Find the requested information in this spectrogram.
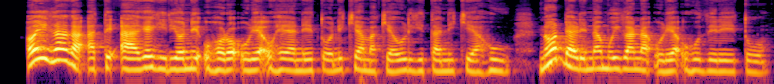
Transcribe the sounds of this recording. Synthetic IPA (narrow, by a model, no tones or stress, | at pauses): ɔiɣaɣaʔateʔaɣɛɣiɾiɔneʔoɦɔɾɔʔoɾea̰ʔoɦɛaneːtwɔnekeamakeaoɾiɣitanikeaɦuː | nɔdaɾenamoiɣanaʔoɾeaʔoɦoðeɾeːtwɔ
